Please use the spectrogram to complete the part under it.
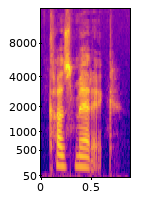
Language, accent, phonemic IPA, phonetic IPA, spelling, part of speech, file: English, US, /kɑzˈmɛt.ɪk/, [kɑzˈmɛɾ.ɪk], cosmetic, adjective / noun, En-us-cosmetic.ogg
- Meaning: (adjective) 1. Imparting or improving beauty, particularly the beauty of the complexion 2. External or superficial; pertaining only to the surface or appearance of something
